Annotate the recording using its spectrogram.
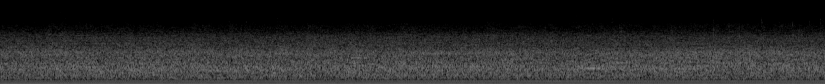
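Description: A crowd of men and women pray aloud together, loud and overlapping, in a large echoing hall.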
